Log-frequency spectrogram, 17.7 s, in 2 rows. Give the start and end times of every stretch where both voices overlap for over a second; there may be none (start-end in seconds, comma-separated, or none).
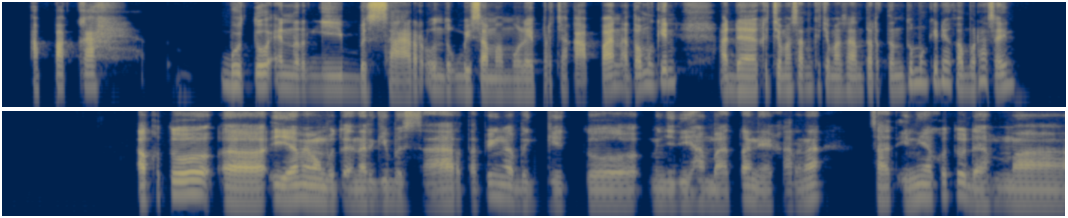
none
